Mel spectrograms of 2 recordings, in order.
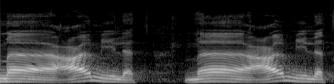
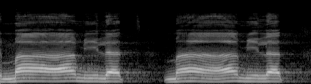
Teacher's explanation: huruf ain berada di tengah halqum · Shown in: first take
